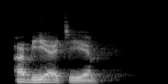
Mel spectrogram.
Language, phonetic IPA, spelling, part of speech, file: Russian, [ɐbˈjætʲɪje], объятие, noun, Ru-объятие.ogg
- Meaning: embrace (hug)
